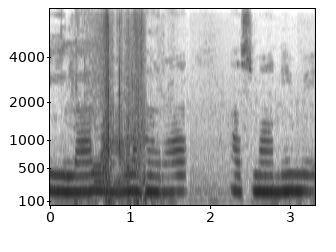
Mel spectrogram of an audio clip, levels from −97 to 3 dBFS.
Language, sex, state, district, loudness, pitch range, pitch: Bhojpuri, female, Uttar Pradesh, Deoria, -21 LUFS, 190-200 Hz, 195 Hz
